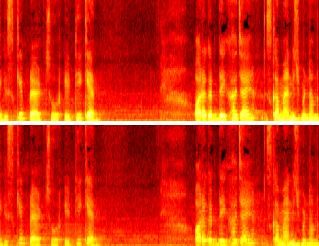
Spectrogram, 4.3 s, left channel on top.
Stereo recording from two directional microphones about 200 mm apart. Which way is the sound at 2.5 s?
15° left (ahead or behind).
